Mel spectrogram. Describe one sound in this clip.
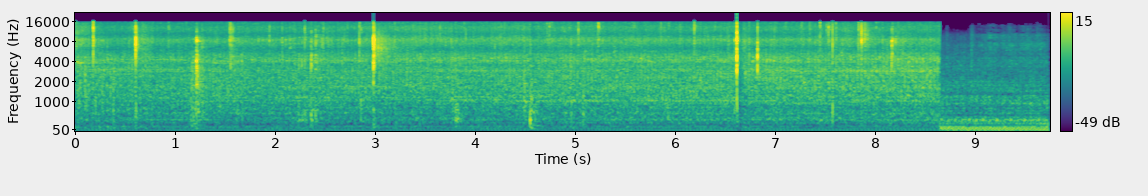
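Twigs crack under the tyres of a forestry trailer.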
